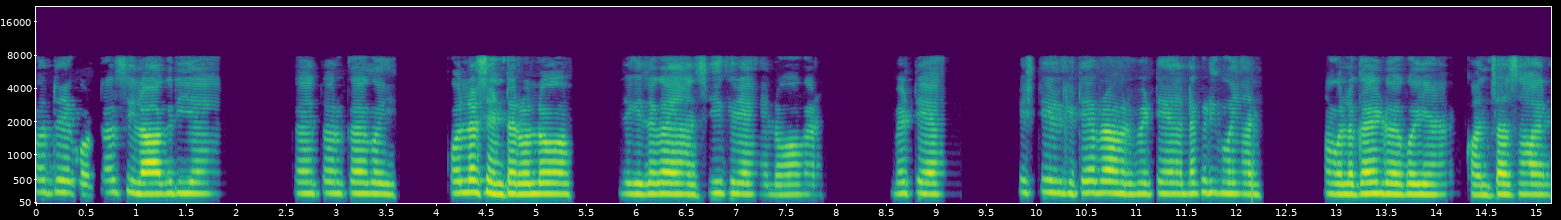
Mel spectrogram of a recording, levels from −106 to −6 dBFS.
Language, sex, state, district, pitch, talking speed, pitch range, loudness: Rajasthani, male, Rajasthan, Churu, 215 Hz, 150 wpm, 210-225 Hz, -19 LUFS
